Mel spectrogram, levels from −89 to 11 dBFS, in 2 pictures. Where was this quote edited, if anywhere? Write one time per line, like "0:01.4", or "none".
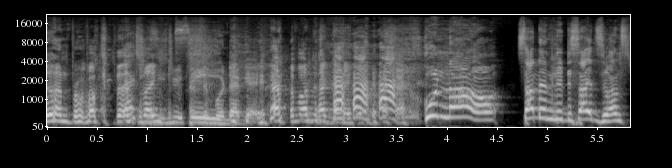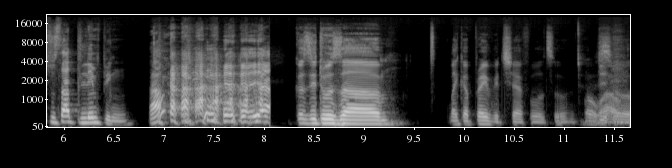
0:08.1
